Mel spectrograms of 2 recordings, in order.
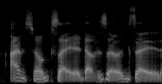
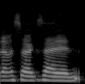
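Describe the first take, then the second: First: Very low, goofy deep voice; mock deep voice. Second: Said in the usual way. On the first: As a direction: drop the voice way down for a joke. Deep voice then own voice.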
